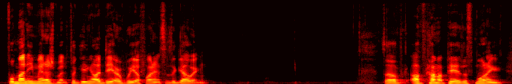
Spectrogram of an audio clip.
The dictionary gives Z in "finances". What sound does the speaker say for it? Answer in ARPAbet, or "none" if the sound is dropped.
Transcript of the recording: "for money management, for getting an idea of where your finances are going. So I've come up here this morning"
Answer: Z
